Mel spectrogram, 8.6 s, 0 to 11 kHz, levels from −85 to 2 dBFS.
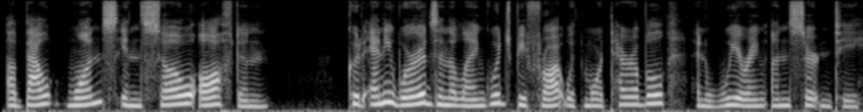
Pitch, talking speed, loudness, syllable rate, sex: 205 Hz, 130 wpm, -18 LUFS, 4.0 syllables/s, female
